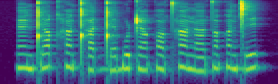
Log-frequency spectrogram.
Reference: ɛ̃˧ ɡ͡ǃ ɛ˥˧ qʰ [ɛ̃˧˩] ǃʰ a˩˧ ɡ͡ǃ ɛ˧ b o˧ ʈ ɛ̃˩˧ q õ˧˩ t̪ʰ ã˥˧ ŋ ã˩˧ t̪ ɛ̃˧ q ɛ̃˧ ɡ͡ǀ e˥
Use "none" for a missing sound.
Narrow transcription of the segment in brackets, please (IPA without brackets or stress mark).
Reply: ɛ̃˧˩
